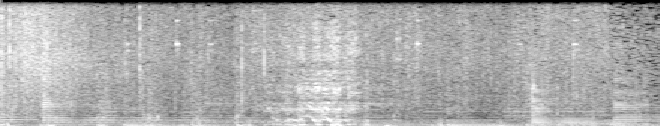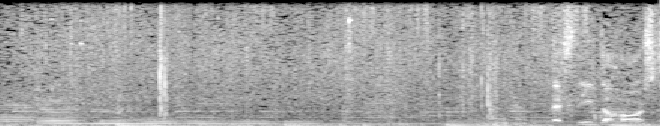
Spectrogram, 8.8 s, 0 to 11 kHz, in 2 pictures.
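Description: In the video game Red Dead Redemption 2, horses whinny and snort while hooves clip-clop along a path, with rain pattering steadily in the background and a voice speaking now and then.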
